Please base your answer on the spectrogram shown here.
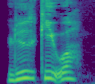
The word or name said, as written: lydgiver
